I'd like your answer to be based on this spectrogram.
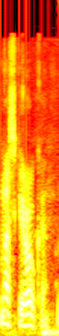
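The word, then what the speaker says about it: Maskirovka (маскировка): How do you pronounce it? – Correct, Maskirovka. – Maskirovka.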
